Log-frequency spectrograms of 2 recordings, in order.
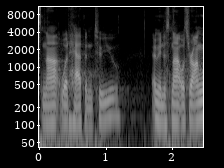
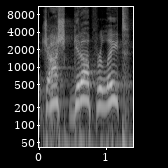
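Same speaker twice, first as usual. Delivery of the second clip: high, loud mock yell of a harried mom; 13 semitones higher, 8 dB louder than usual. Mom hurrying her son out of bed, loud high yell. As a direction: shout him out of bed, high and urgent.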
